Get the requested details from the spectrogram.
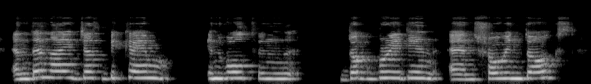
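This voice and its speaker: A woman speaks very slowly in a high, monotone voice with flat intonation and very even loudness. The background is quiet, though room echo is audible. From Ukraine. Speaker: dog photographer. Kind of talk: interview, partly prepared self-promotion. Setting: video call. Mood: calm, friendly. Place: home room. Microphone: video call.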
